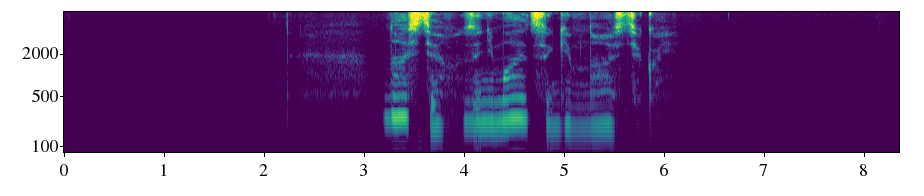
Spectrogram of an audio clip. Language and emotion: Russian, sad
